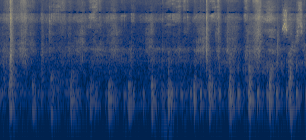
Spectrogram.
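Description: Large tailor's shears cutting through folded dress fabric: a faint, quick run of snips, about three a second, with a sharper click near the start.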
